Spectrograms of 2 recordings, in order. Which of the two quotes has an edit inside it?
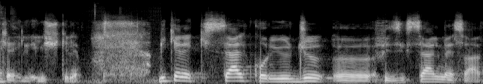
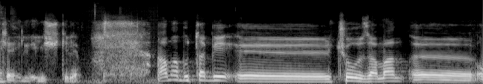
first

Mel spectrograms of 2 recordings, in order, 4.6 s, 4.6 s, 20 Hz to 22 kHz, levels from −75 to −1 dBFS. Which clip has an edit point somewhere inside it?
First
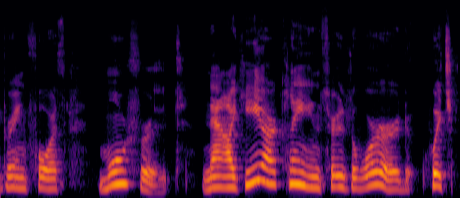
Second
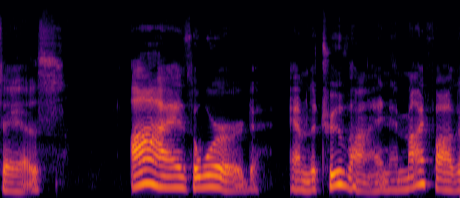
first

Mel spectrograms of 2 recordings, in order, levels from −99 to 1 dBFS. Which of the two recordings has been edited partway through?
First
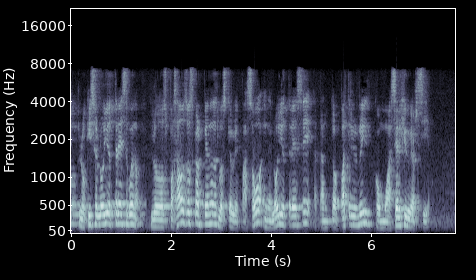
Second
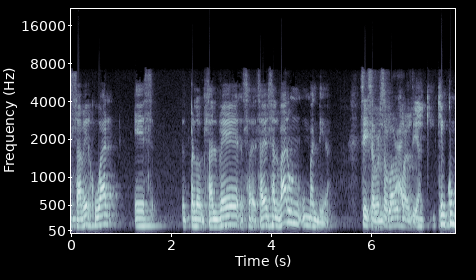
first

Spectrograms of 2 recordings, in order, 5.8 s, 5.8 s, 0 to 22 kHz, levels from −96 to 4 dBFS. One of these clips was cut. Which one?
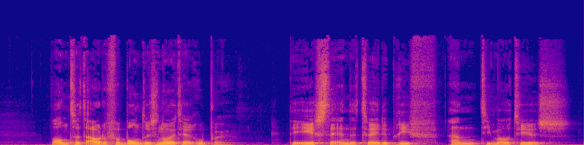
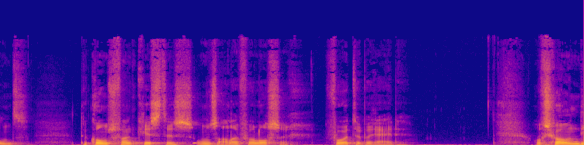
first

